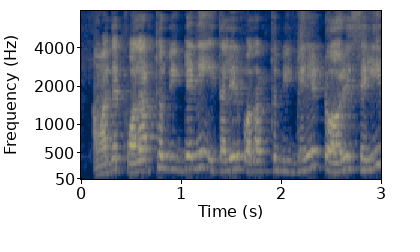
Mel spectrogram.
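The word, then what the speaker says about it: Torricelli: এবং এই যে আমাদের পদার্থবিজ্ঞানী, ইতালির পদার্থবিজ্ঞানী টরিসেলি, বা তোমাদের বইয়ে বানানটা রয়েছে যেটা, সেটা হচ্ছে টরিচেল্লি, টরিচেল্লি।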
